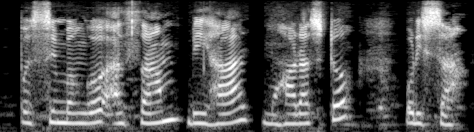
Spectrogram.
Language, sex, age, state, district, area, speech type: Santali, female, 30-45, West Bengal, Birbhum, rural, spontaneous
